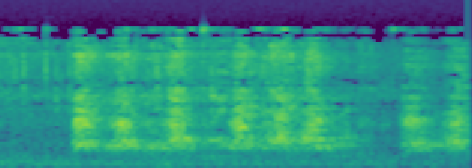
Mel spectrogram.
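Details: Bull Terrier dog barking during table work training: a quick run of sharp, mid-pitched barks, about four to five per second, with a brief pause before a final pair. The room is otherwise quiet.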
